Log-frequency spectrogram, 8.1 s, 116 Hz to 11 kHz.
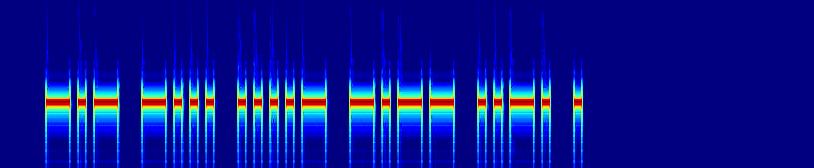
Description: Morse code, heard as a keyed tone, about 15 wpm, 700 Hz. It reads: KB4YFE
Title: USA Call Signs - 6 Characters - Repeated 2x - 15wpm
